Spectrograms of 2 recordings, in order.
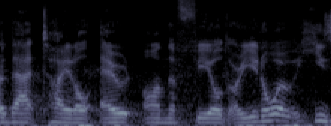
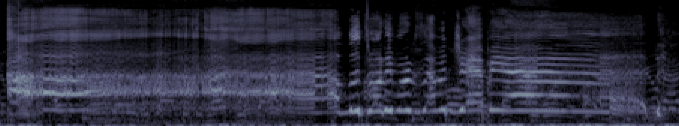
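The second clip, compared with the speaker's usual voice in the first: much higher, crying-out boast of Gronk; mock Gronk brag; slower than usual. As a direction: squeal it like a showboating football player. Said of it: "he just go".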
